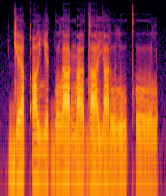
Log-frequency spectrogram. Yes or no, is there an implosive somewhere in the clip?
no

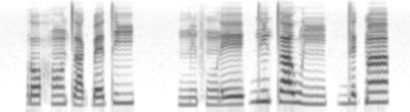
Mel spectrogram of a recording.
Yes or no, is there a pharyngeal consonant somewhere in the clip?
no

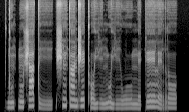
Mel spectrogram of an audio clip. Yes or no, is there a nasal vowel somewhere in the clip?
yes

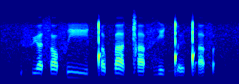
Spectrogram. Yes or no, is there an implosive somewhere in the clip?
no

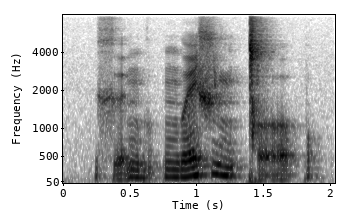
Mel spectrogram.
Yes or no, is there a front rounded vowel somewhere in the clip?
yes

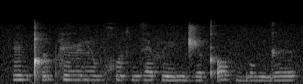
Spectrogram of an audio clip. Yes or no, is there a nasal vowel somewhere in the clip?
yes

